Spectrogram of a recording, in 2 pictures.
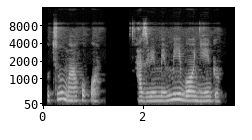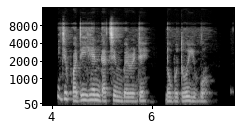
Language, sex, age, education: Igbo, female, 30-45, tertiary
